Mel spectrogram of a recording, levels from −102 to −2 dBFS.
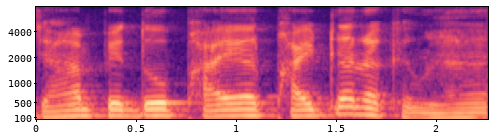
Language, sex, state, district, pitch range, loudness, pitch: Hindi, male, Jharkhand, Garhwa, 140-165 Hz, -16 LUFS, 155 Hz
